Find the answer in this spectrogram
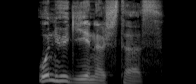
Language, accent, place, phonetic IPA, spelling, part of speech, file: German, Germany, Berlin, [ˈʊnhyˌɡi̯eːnɪʃstəs], unhygienischstes, adjective, De-unhygienischstes.ogg
- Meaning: strong/mixed nominative/accusative neuter singular superlative degree of unhygienisch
